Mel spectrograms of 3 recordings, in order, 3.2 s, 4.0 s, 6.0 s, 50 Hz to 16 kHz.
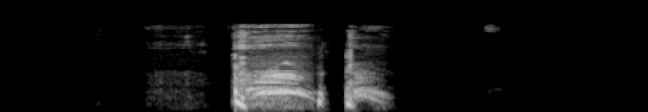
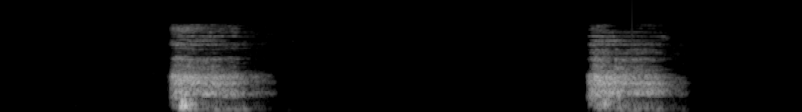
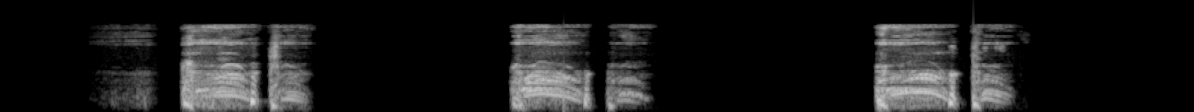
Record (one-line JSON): {"cough_length": "3.2 s", "cough_amplitude": 27363, "cough_signal_mean_std_ratio": 0.32, "exhalation_length": "4.0 s", "exhalation_amplitude": 10513, "exhalation_signal_mean_std_ratio": 0.31, "three_cough_length": "6.0 s", "three_cough_amplitude": 23423, "three_cough_signal_mean_std_ratio": 0.41, "survey_phase": "alpha (2021-03-01 to 2021-08-12)", "age": "18-44", "gender": "Female", "wearing_mask": "No", "symptom_none": true, "smoker_status": "Never smoked", "respiratory_condition_asthma": false, "respiratory_condition_other": false, "recruitment_source": "REACT", "submission_delay": "1 day", "covid_test_result": "Negative", "covid_test_method": "RT-qPCR"}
